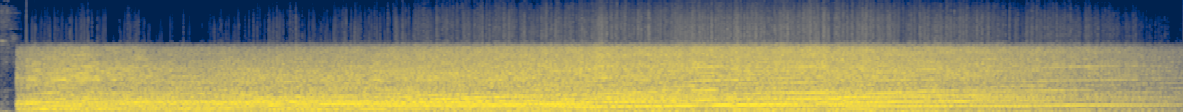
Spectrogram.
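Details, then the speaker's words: Suzuki Satria two-stroke revving after a high-speed ride: harsh metallic clatter under the buzz from the left engine case; teardown found a loose bolt had come out inside and been crushed. "Jadi gini guys, ini awalnya Satria gue nih bunyi bletak-bletak nih, antara sini sama sini."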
